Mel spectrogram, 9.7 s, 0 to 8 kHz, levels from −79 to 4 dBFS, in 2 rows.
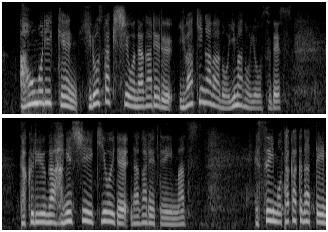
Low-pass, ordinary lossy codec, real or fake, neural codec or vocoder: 7.2 kHz; Opus, 16 kbps; real; none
